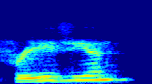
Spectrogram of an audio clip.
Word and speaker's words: Frisian: Farmers Union yeah let me see if I pronounce this correctly Friesian Friesian yeah the Friesian peoples and describe uh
